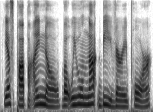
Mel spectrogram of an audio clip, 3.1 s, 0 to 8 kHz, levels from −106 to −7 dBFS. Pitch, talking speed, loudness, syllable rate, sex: 180 Hz, 215 wpm, -19 LUFS, 4.6 syllables/s, female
